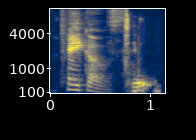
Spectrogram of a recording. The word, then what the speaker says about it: taco: mysterious thing called tacos that's how we pronounced it in 1962. tacos rico's tacos yeah rhymed with waco texas yeah you know it's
